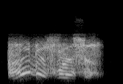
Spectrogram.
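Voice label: attack position, mood med, Turkish; War Thunder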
